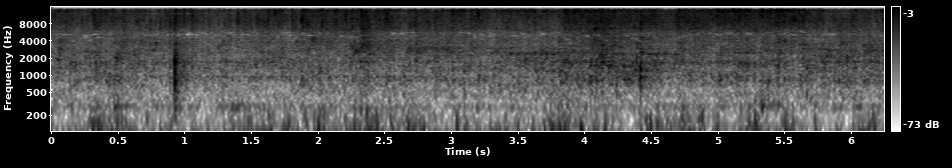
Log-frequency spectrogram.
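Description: Tilapia and bangus fish fillets sizzling on a hot grill pan as they are turned and laid down with metal tongs, with one light click about a second in.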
